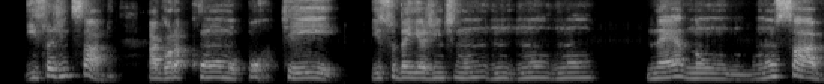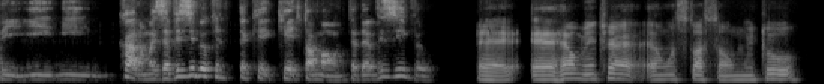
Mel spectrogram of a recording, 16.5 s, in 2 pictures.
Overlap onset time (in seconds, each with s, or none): none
